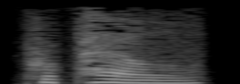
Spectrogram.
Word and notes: propel: prə’pel

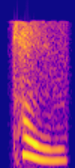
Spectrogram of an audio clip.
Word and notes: came: keım

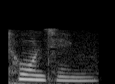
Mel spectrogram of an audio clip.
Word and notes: taunting: ‘tɔ:ntıŋ

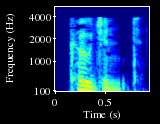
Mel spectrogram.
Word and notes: cogent: ‘kəʋdʒənt

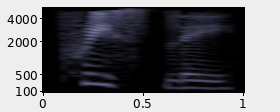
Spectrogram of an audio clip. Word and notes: priestly: ‘pri:stlı

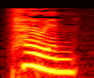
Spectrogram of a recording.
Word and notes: poem: ‘pəʋəm

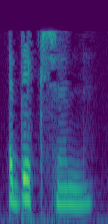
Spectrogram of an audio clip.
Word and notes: addiction: ə’dıkʃən

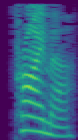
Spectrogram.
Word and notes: primer: ‘praımər

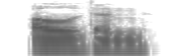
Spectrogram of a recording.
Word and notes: olden: {‘əʋldən}

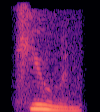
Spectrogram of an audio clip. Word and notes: human: ‘hju:mən

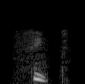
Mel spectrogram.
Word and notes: seat: si:t

